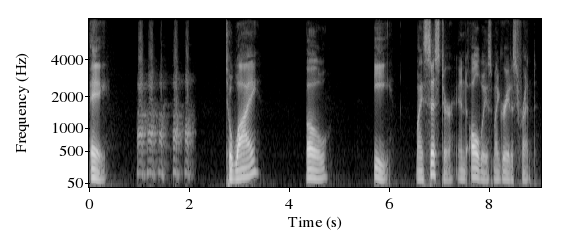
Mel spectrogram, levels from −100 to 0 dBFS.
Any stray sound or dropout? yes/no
yes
